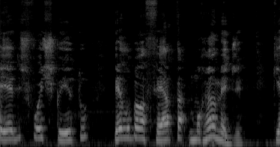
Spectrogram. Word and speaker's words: Mohamed: foi escrito pelo profeta Mohamed que aqui no Brasil nós chamamos é ruim Amém erroneamente O Profeta de Maomé né mas na realidade a pronúncia certa seria Mohamed O Profeta Mohamed segundo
